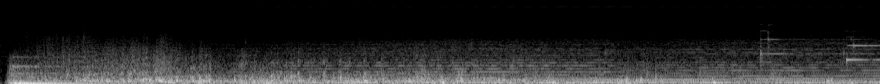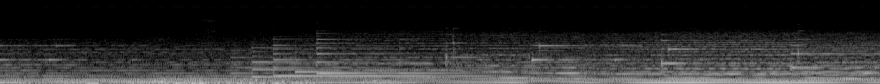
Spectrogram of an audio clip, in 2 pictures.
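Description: A dark, brooding film score track from the film Leon opens with a deep, rumbling low drone, then sustained tones and bright, chiming notes gradually layer in above it. No one speaks.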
